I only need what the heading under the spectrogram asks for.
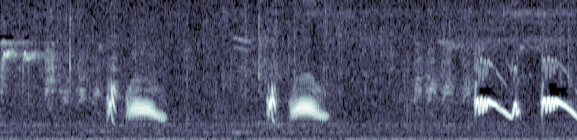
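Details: Northern mockingbird: two drawn-out downslurred whistles, then a pair of quick wavering, warbled notes.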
